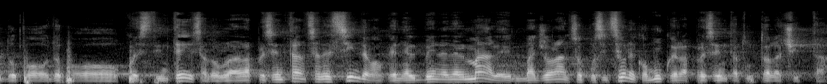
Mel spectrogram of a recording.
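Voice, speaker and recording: This is an ordinary speaking voice. Its intonation is lively. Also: man. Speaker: city councillor. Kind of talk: council debate speech. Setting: council chamber. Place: hall. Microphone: podium.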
